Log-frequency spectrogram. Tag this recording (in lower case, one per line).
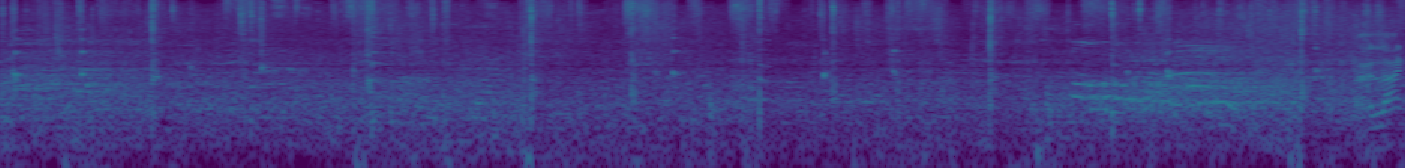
playing badminton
